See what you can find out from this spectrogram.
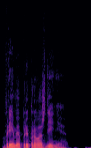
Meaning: inflection of времяпрепровожде́ние (vremjapreprovoždénije): 1. genitive singular 2. nominative/accusative plural
- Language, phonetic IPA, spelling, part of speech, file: Russian, [vrʲɪmʲɪprʲɪprəvɐʐˈdʲenʲɪjə], времяпрепровождения, noun, Ru-времяпрепровождения.ogg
